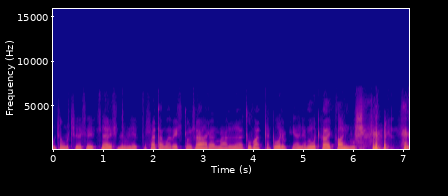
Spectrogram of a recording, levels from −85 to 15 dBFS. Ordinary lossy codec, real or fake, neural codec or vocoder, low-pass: none; fake; codec, 16 kHz, 1 kbps, FreqCodec, larger model; 7.2 kHz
